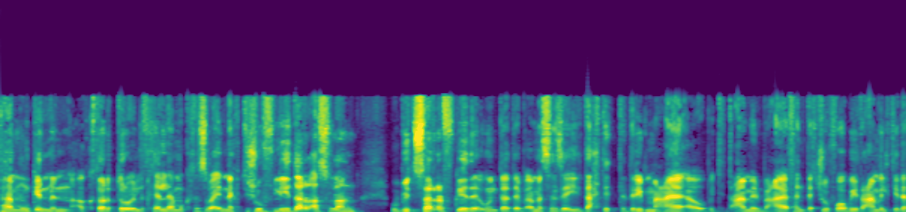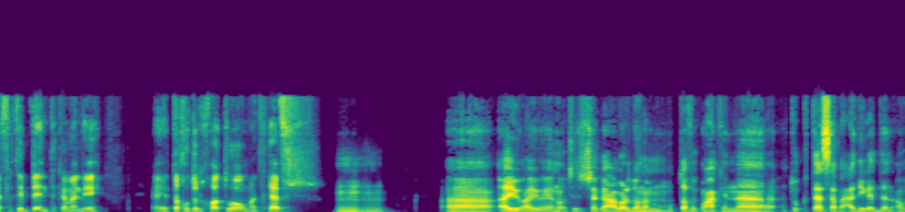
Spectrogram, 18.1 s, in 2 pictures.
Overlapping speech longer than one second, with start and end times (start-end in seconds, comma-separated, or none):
none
